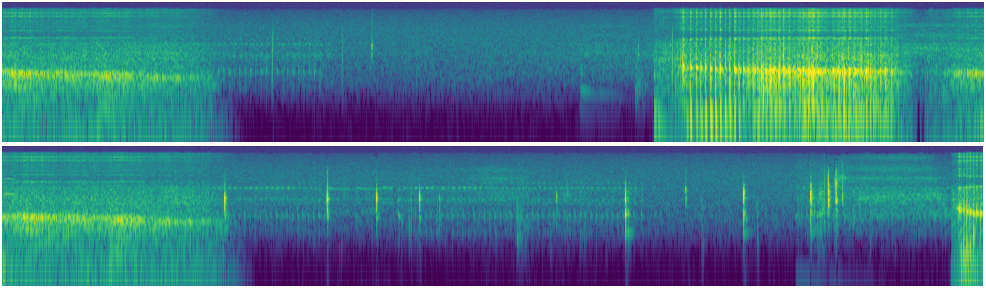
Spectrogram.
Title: Callie the snoring cat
